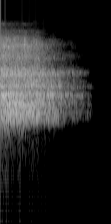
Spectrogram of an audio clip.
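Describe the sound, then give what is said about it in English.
A single deep breath during a guided breathing exercise: a soft, airy rush of air that starts full and fades away over about a second and a half, with no talk. “Let's take an inhale in through our nose, an exhale out through our mouth.”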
